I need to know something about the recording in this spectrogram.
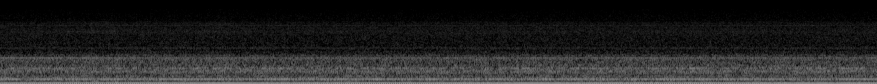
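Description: Steady background hiss with a low electrical hum and faint steady tones, unchanging throughout: the noise floor of an open recording microphone.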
